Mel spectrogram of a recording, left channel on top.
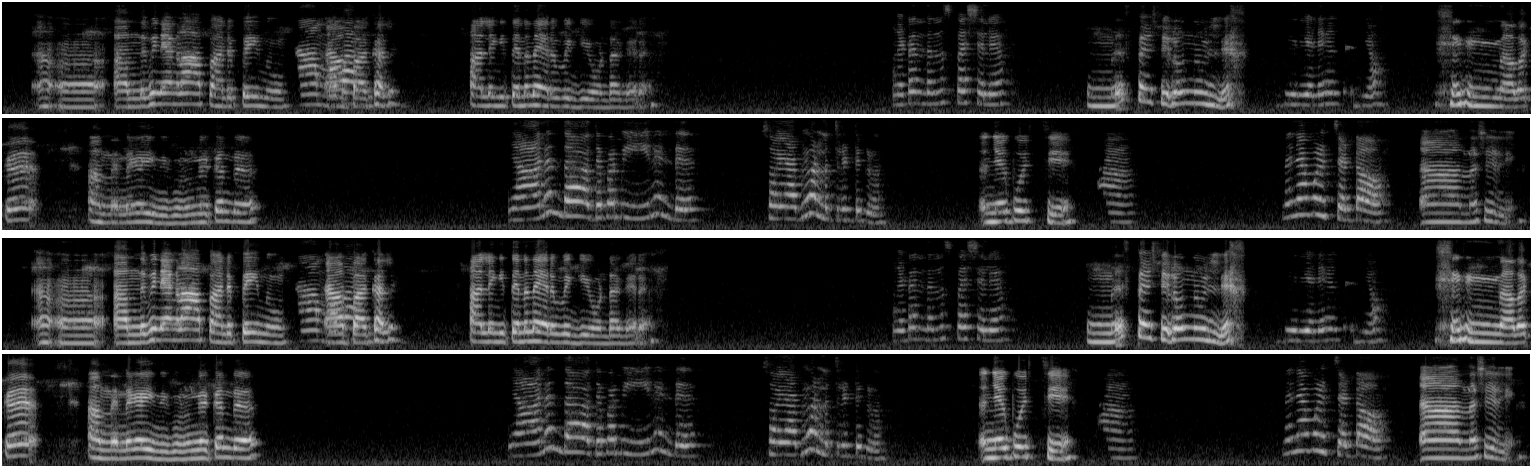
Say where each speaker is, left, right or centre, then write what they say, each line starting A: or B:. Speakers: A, on the right; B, on the left.
A: അ ആ അന്ന് പിന്നെ ഞങ്ങള് ആപ്പാന്റെ പ്പേന്നു
B: ആ അമ്മ
A: ആപ്പാക്കല്ല
B: പറഞ്ഞു
A: അല്ലെങ്കിൽ തന്നെ നേരം വെകിയോണ്ടാ വേറെ
B: ഇങ്ങട്ട് എന്താന്ന് സ്പെഷ്യല്
A: ഇന്ന് സ്പെഷ്യൽ ഒന്നുല്ല
B: ബിരിയാണിെ ഒക്കെ കയിഞ്ഞോ
A: ഉം അതൊക്കെ അന്നന്നെ കയ് കുണു ങ്ങക്കെന്താ
B: ഞാന് എന്താ അതേപോലെ മീന്ണ്ട് സോയാബീൻ വള്ളത്തിലിട്ട്ക്ക്ണ്
A: ഞ്ഞി അത്‌ പൊരിച്ചേ
B: ആഹ് എന്നാ ഞാൻ വിൾച്ചട്ടോ
A: ആഹ് എന്നാ ശരി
